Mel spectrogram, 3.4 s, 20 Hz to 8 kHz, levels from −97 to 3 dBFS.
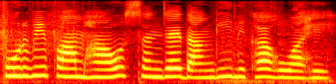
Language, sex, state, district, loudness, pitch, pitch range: Hindi, female, Madhya Pradesh, Bhopal, -15 LUFS, 280 Hz, 265-295 Hz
